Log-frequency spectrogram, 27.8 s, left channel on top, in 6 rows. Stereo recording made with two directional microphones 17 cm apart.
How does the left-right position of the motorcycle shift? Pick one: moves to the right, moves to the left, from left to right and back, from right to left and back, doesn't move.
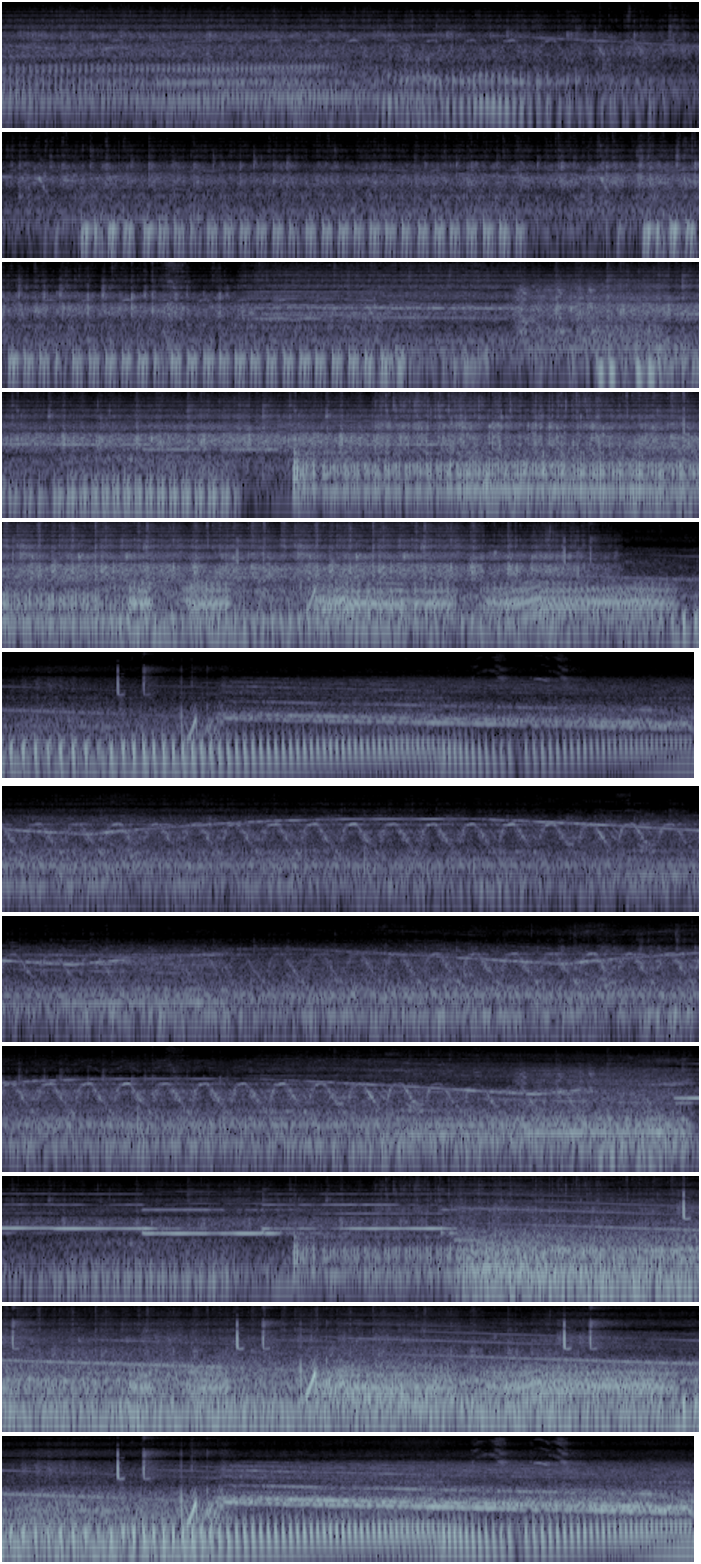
moves to the right.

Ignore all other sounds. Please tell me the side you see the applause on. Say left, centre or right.
left.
